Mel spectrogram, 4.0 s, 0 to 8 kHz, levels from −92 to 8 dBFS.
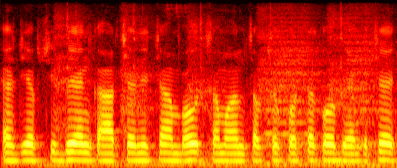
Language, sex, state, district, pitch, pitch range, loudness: Maithili, male, Bihar, Supaul, 140 Hz, 135-145 Hz, -16 LUFS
